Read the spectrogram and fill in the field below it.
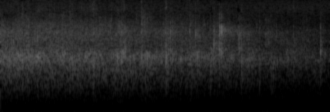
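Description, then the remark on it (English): An audience at a poetry reading claps steadily for about four seconds, a dense, even patter of many hands with no voices over it, holding a fairly constant level before easing slightly at the end. “Are you clapping because I said I'm going to close?”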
